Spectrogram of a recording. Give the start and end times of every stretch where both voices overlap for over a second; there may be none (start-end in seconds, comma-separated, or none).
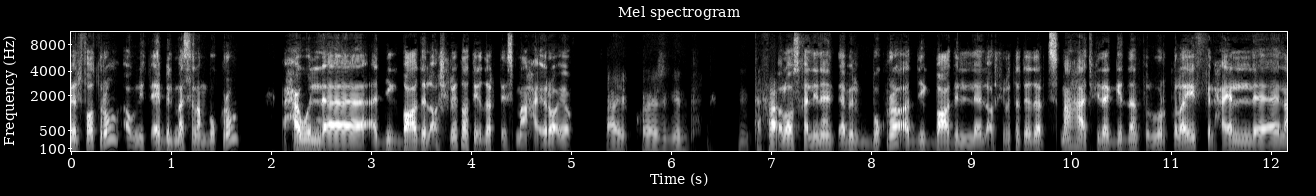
none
